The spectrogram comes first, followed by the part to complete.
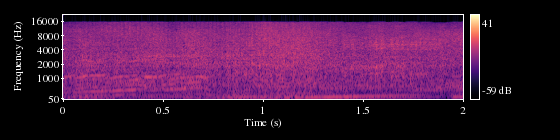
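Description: Cartoon race-kart engine sound effect revving up: a short rising whine at the start, then a longer, lower rising rev through the middle.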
